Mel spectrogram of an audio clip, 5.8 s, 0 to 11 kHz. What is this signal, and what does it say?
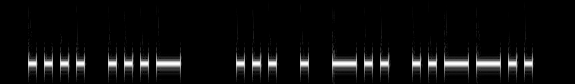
Morse code, heard as a keyed tone, about 15 wpm, 700 Hz. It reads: HV SED?
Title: Sentences from Top 100 Words and Abbreviations 15wpm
